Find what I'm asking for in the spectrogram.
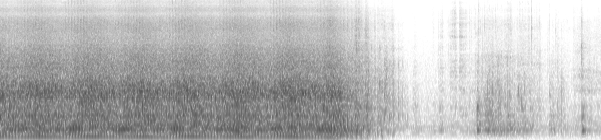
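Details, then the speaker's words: Surging MTD mower engine after a new spring and new O-ring; the engine rises and falls about three times a second, never settling, then shuts down; flywheel key issue suspected (timing off), and the blade adapter was later found slightly cocked. "So it still has the issue, but I'm suspecting now that we might actually have an issue with the flywheel key. It's almost like it's not in time."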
